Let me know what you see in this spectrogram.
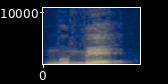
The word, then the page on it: mwme: Apatani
